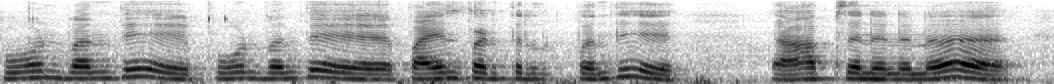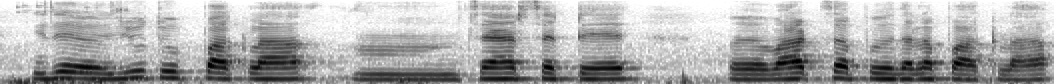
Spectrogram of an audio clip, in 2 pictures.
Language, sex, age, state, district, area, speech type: Tamil, female, 30-45, Tamil Nadu, Coimbatore, rural, spontaneous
